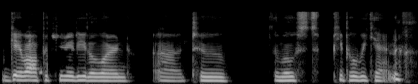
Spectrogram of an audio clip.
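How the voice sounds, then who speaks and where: Against a quiet background, a woman speaks with a Quebec accent. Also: dry, close sound with no echo. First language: French. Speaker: horse logger, chat host. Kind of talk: online interview. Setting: video call. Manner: halting, many fillers.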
